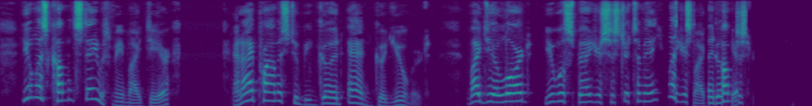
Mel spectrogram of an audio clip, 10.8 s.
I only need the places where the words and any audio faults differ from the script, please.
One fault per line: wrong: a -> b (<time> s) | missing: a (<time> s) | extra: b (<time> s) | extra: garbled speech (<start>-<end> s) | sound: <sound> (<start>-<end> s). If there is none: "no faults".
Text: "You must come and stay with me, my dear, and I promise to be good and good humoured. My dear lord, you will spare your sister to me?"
extra: garbled speech (8.9-10.1 s)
